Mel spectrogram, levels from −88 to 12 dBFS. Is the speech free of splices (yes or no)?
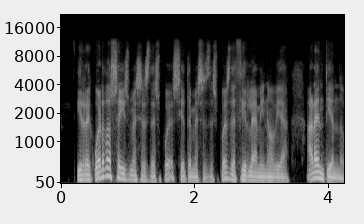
yes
